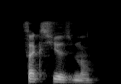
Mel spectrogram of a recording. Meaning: factiously, provocatively
- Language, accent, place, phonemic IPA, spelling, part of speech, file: French, France, Lyon, /fak.sjøz.mɑ̃/, factieusement, adverb, LL-Q150 (fra)-factieusement.wav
